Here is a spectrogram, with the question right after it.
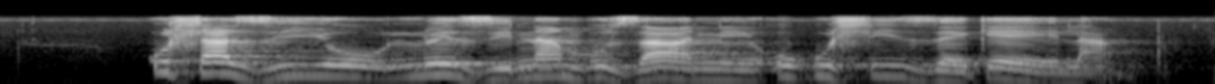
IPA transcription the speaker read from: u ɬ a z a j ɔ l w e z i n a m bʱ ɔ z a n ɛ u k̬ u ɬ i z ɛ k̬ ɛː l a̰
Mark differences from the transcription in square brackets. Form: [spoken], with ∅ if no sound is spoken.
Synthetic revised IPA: u ɬ a z [i] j ɔ l w e z i n a m bʱ [u] z a n ɛ u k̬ u ɬ i z ɛ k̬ ɛː l a̰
